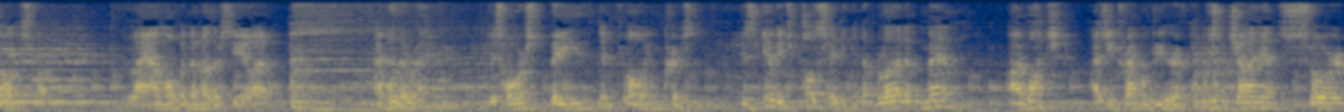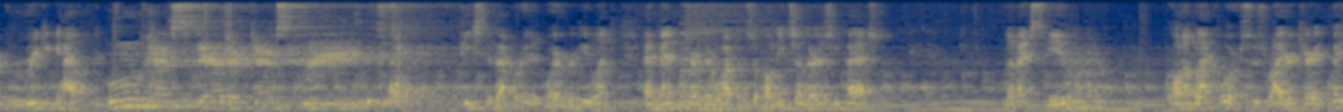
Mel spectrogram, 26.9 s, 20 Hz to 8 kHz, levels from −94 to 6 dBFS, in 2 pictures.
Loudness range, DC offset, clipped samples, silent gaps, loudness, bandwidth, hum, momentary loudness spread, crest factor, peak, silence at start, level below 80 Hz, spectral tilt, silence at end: 3 LU; under 0.1%; under 0.1%; none; -23 LUFS; 7.6 kHz; none; 10 LU; 18 dB; -6 dBFS; 0 s; -46 dBFS; -5 dB/octave; 0 s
